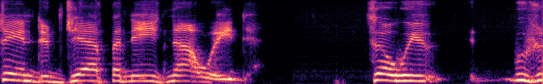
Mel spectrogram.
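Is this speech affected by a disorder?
Yes: neurological disorder; speech affected, tries speaking slowly and clearly.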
